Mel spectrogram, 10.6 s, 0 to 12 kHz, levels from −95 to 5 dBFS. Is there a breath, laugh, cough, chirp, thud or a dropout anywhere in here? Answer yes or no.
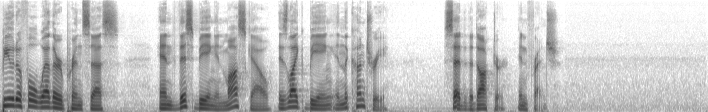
no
